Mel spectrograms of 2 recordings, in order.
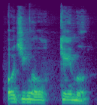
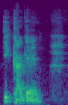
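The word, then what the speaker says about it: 오징어 게임: The Korean word for squid is ojingo. And that means that Squid Game is pronounced in Korean ojingo gemu. There you go. There you have it. Not Ika game.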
